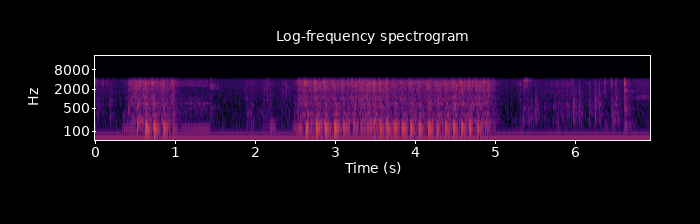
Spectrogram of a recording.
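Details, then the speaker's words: White Model 618B all-metal sewing machine with 1.3 amp motor sewing 6 layers of denim with a size 18 needle: fast, even needle clatter with the motor working a little harder through the thick layers; running soundly. "6 layers of denim using a size 18 needle. You can hear it working a little harder on this."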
